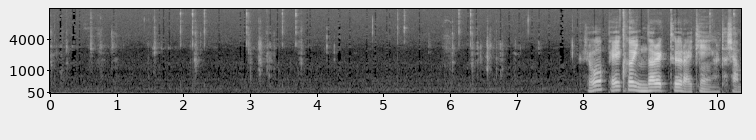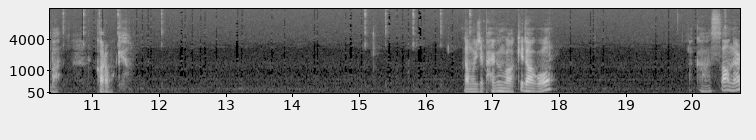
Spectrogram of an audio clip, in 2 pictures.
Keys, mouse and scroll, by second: 0.7 scroll down 1, 2.0-9.2 shift+middle drag, 3.3 ctrl+s, 6.7 ctrl+s, 9.2-9.9 drag, 9.9-20.5 shift+middle drag, 20.5 click.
